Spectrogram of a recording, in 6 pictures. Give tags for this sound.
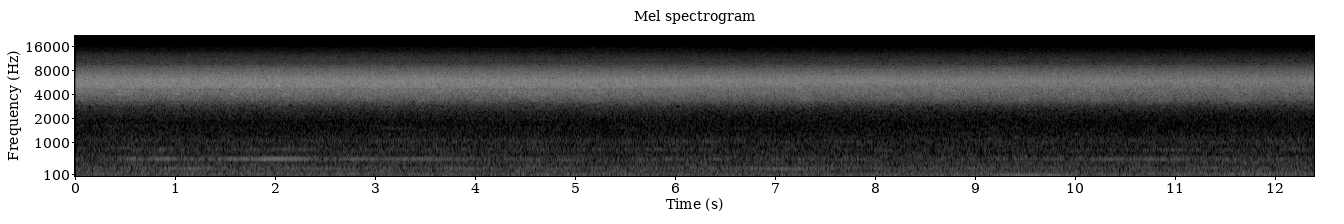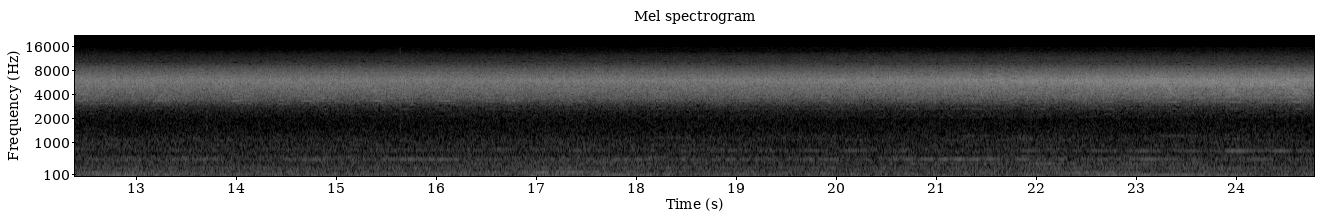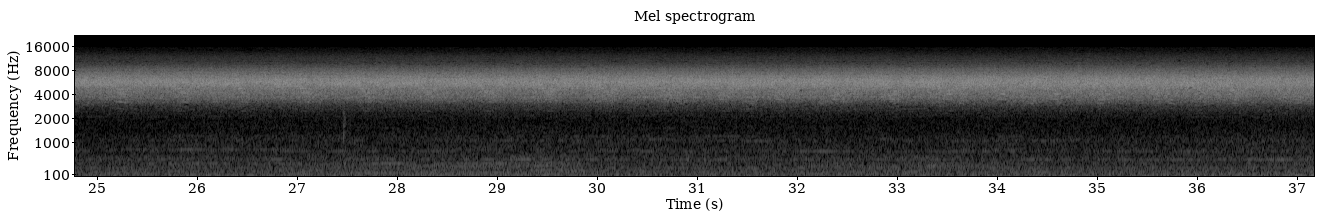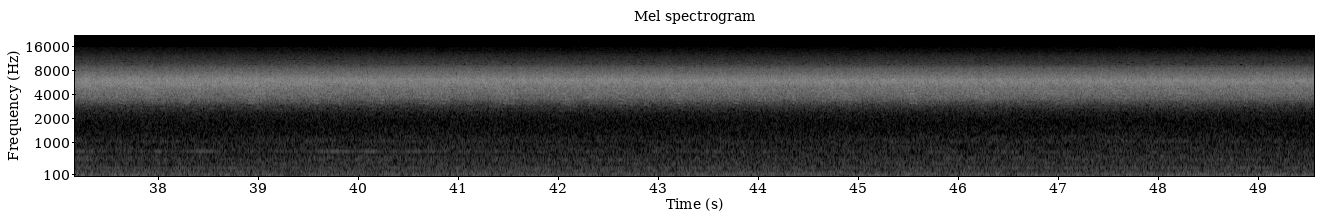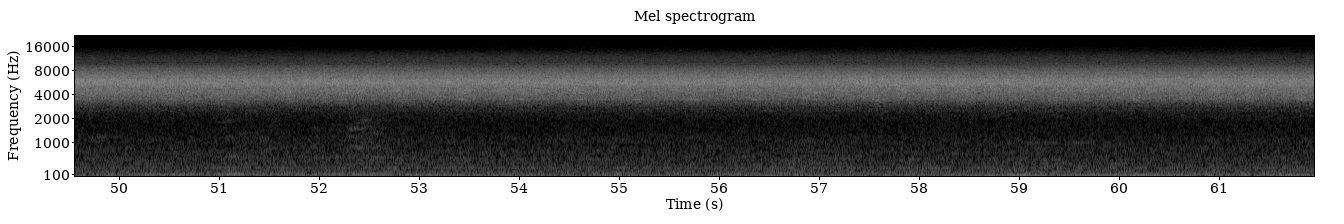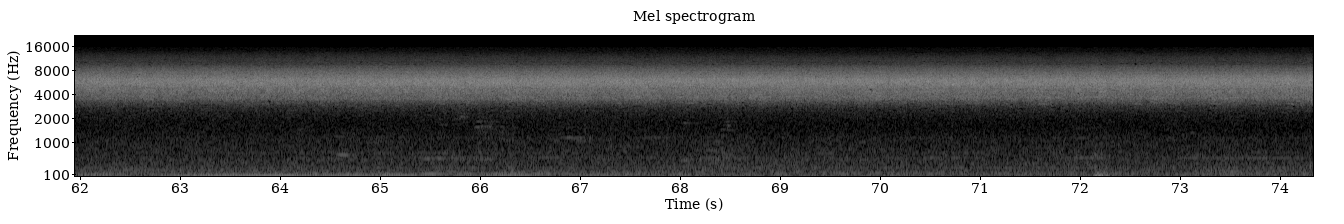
Central-Illinois cicadas cicadas-singing Midwest summer

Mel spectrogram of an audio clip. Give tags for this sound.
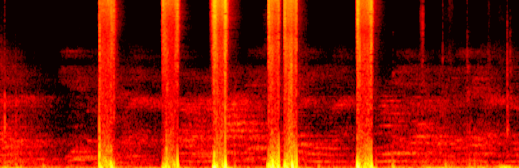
bell bergamo bicycle bike human race

